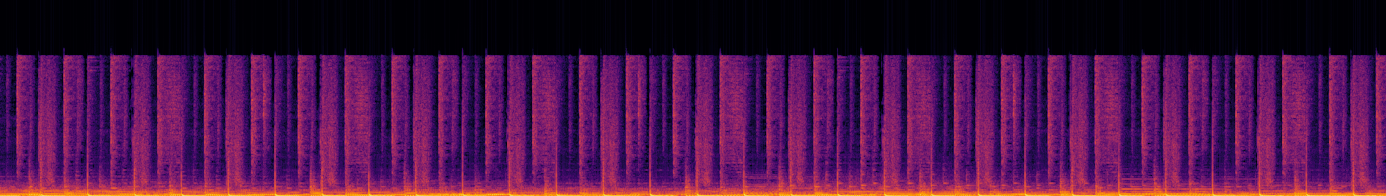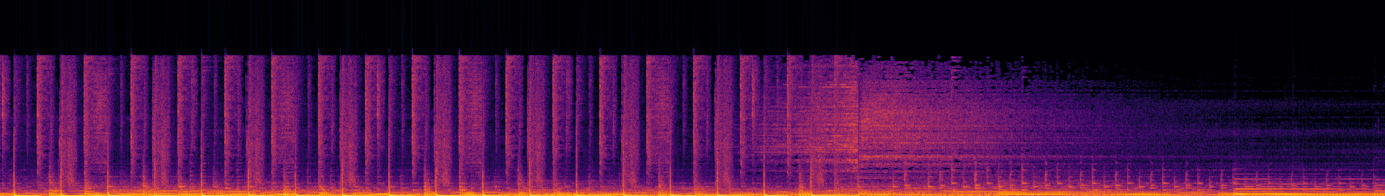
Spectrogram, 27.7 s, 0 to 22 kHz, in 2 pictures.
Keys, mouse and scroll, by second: 0.7 click, 0.9 g, 1.7 click, 2.0 g, 2.5 click, 2.8 g, 3.7 click, 4.3-8.0 middle drag, 6.6 shift+Tab, 7.0 alt+d, 8.0 click, 8.2 r, 9.2 click, 9.5 g, 12.2 click, 13.3 alt+d, 15.0 click, 15.3 r, 16.2 click, 16.2 g, 17.1 click, 17.4 shift+Tab, 17.7 g, 18.4-25.9 middle drag, 20.2 shift+Tab, 20.4 g, 22.2 shift+Tab, 22.6 g, 25.3 alt+d, 25.9 click, 26.8 click, 27.0 g.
